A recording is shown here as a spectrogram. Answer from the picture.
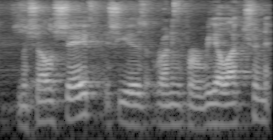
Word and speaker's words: Shafe: Is your last name pronounced Shafe? Shafe. Michele Shafe.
